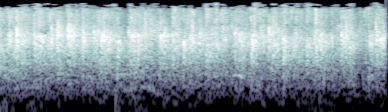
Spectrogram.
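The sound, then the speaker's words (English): An audience at a church service claps together as a clap offering to the Lord, a dense, continuous burst of applause, many hands overlapping into a steady crackling roar that holds at an even, moderate level throughout. “Give a clap offering to the Lord right now.”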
